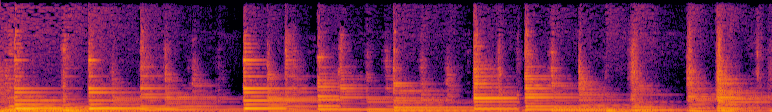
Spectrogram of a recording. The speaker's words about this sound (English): That gives you the sound of natural minor.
